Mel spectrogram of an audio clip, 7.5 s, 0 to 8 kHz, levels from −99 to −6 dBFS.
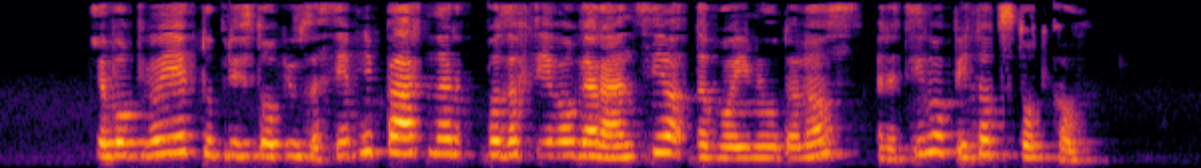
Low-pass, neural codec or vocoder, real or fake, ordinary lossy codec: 7.2 kHz; none; real; AAC, 32 kbps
